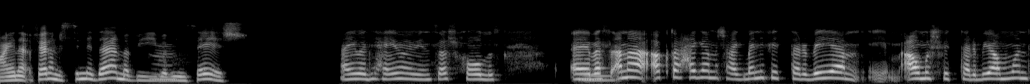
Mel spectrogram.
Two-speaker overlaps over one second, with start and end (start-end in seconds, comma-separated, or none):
none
